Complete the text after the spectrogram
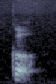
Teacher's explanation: as a measure word meaning, you pronounce neutral tone or fifth tone, 个, instead of 个, okay, is 个.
